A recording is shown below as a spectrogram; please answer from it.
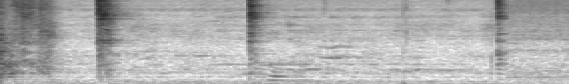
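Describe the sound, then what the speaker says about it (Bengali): Chicken and spices stir-fried in a pan over a gas flame, with a metal spoon clanking sharply against the pan several times over a low steady sizzle, close by. "গ্যাসটা জেলে এবার এটাকে ভালো করে কষবো"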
